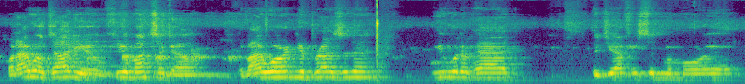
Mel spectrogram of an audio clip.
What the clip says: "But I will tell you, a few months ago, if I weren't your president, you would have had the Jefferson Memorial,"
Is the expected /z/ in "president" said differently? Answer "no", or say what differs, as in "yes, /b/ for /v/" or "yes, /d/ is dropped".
no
